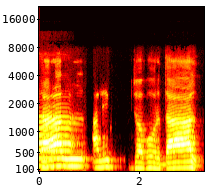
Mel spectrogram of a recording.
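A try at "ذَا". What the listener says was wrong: এটা দাল নয়, এটা দাল নয়, এটা হলো জাল। জাল, আলিফ জাবার জা।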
